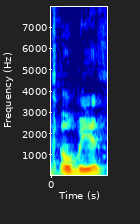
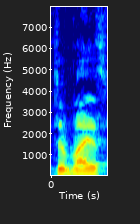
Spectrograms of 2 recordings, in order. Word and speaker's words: Tobias: or is it no it's not toas it's Tobias Harris good game solid game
